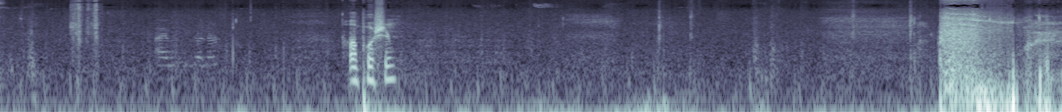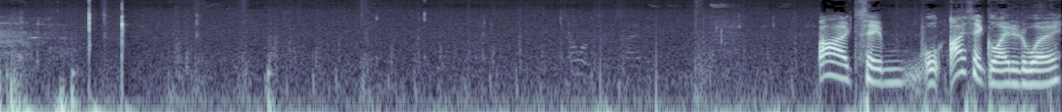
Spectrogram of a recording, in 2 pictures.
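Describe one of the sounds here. Footsteps patter quickly over grass and ground.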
